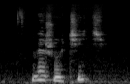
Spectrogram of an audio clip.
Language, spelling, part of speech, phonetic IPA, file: Polish, wyrzucić, verb, [vɨˈʒut͡ɕit͡ɕ], LL-Q809 (pol)-wyrzucić.wav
